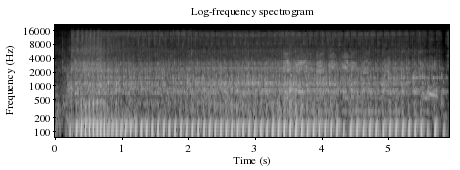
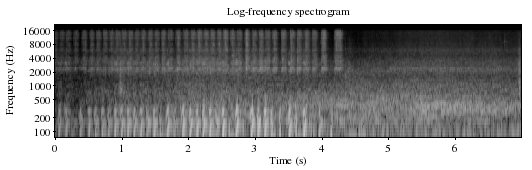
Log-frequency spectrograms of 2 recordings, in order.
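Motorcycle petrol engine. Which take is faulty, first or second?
first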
